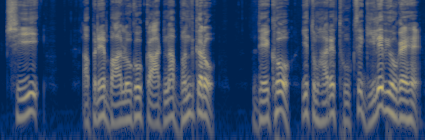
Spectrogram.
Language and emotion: Urdu, disgusted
